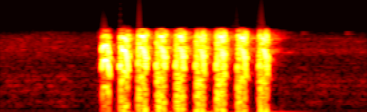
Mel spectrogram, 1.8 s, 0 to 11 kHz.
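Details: American robin at its nest with young on May 22, picked up by a wireless outdoor solar security camera; a rapid burst of nine sharp, evenly spaced notes lasting under a second, with no other sounds.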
